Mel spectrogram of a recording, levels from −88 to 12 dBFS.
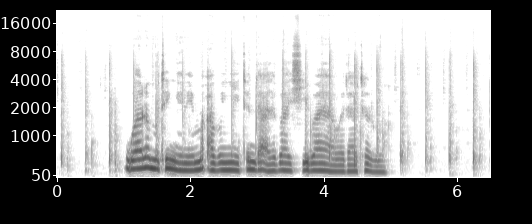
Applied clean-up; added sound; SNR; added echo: classical method log-MMSE.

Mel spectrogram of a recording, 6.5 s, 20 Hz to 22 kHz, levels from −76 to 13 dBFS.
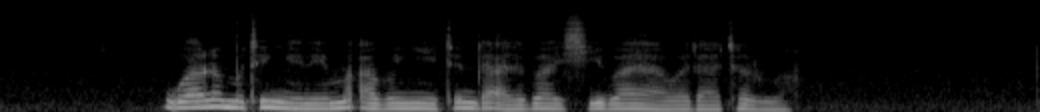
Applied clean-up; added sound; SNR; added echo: none; none; none; none.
